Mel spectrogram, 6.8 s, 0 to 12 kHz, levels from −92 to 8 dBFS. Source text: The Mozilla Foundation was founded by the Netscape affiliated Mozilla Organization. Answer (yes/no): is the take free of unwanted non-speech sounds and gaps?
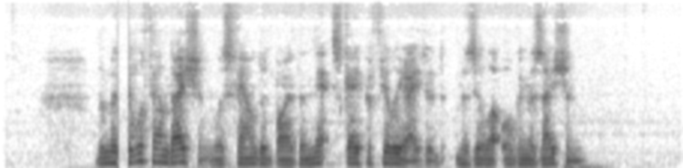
no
